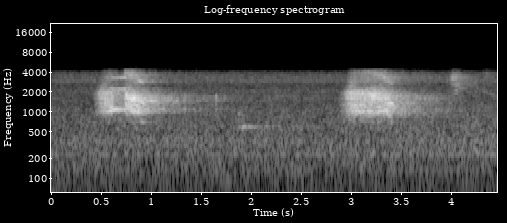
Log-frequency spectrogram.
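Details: A mountain lion, believed female, caterwauls at night at a scrape site behind a house, 150 to 250 feet away in heavy brush. Two hoarse, raspy screeches come about two and a half seconds apart over a steady background hiss.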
